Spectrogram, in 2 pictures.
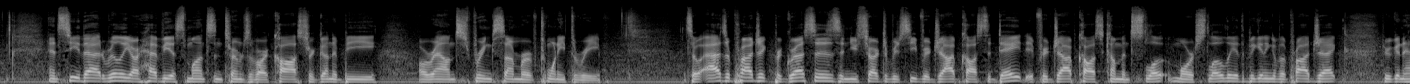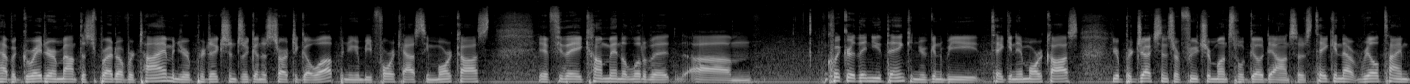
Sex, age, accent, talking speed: male, 20-39, American, 240 wpm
